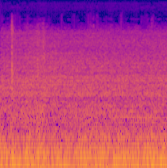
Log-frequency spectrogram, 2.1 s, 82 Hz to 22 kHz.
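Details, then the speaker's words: Mahindra Thar Roxx AX7L manual diesel 4WD on a road trip: after gearbox noise from shifting into 4H while moving, owner stopped, shifted to neutral and re-engaged 4H; now only even road rumble while rolling, no whine or clatter, drivetrain normal. "Rocky neutral करी four high अब भाई अभी तक तो आई नहीं"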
